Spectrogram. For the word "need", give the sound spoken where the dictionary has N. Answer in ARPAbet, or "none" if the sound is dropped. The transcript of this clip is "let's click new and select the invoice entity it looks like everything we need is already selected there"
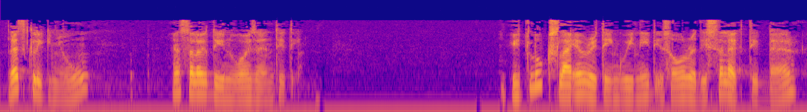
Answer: N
